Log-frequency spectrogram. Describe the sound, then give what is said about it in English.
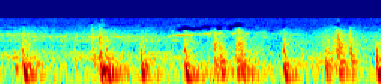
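Old and sick horses in their stalls neigh in panic as straw in the building is set on fire, a string of loud, shrill whinnies overlapping one another in rapid bursts about every half second, with no talking over them. “They're beginning to yell good now. I guess they know what's up.”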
